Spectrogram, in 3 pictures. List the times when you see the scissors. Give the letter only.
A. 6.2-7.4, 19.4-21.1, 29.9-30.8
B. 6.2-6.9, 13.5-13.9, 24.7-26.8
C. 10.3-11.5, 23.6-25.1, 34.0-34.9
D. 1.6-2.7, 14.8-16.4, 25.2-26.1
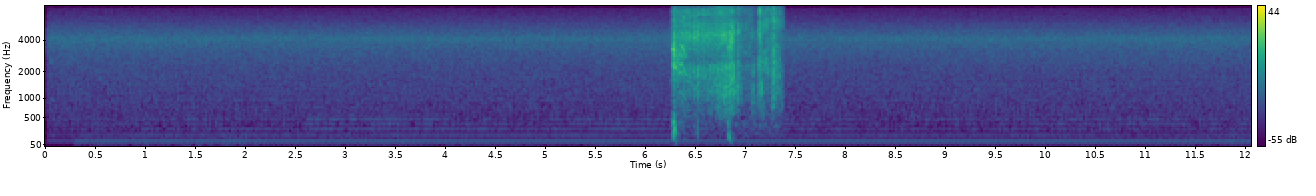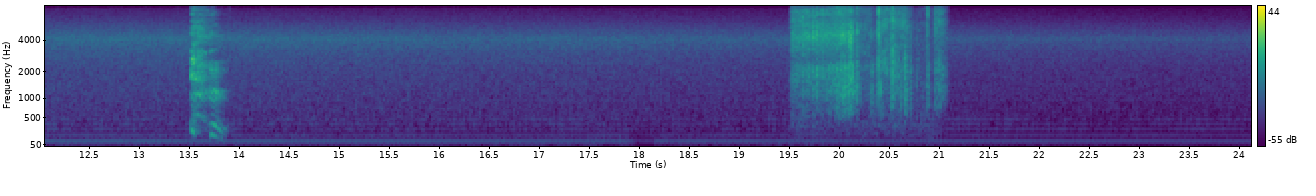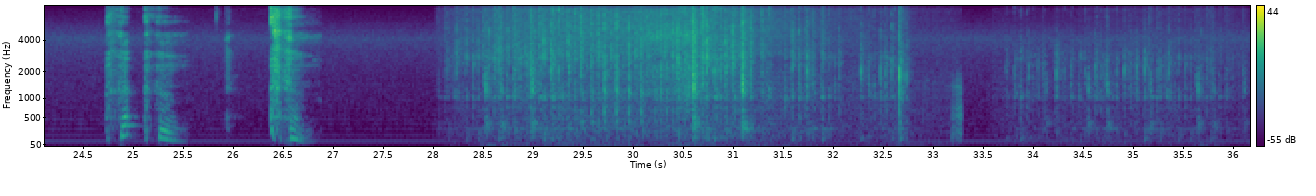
A.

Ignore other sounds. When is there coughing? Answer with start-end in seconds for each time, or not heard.
6.2-6.9, 13.5-13.9, 24.7-26.8.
